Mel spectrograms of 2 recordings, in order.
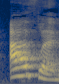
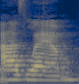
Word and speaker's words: Aslan: So yes, this is my boyfriend named Aslan. You want to spell that? A-S-L-A-N for November, not M for... People always call him Aslam. And I'm like... It's an N.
